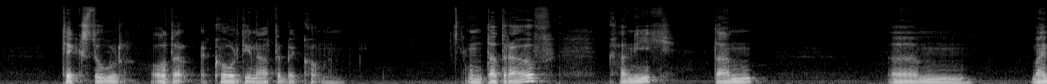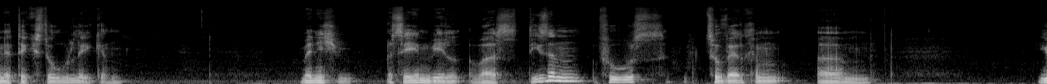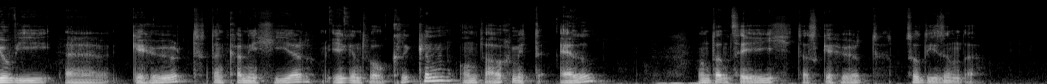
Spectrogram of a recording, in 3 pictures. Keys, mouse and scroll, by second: 24.6 click, 26.7 l.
